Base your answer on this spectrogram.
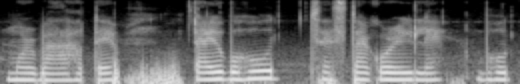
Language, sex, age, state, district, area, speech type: Assamese, female, 18-30, Assam, Dibrugarh, rural, spontaneous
